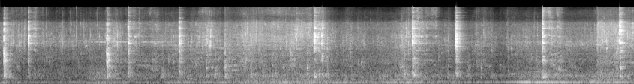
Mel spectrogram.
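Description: Paneer cubes sizzling in hot oil in a stainless steel kadhai, with a steady high hiss. A metal spatula clinks and scrapes against the pan every second or two as the cubes are turned.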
